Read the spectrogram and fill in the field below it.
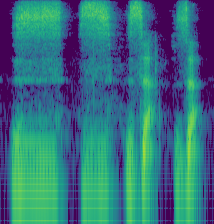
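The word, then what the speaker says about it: ز: и так же помните что некоторые произнося эту букву касаются кончиком языка верхних зубов я тоже так делал раньше но это неправильный махнач то есть артикуляция или произношение буквы за правильным будет касаться кончиком языка края нижних зубов и со звуком произнести за надеюсь вы помните линий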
